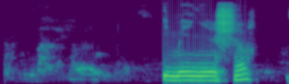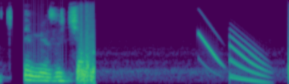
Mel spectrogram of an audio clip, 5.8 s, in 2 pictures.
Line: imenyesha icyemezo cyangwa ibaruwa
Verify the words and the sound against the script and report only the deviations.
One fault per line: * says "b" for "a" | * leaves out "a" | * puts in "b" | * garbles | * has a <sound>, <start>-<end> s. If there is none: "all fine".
* has a dropout, 3.0-3.1 s
* has a chirp, 4.9-5.6 s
